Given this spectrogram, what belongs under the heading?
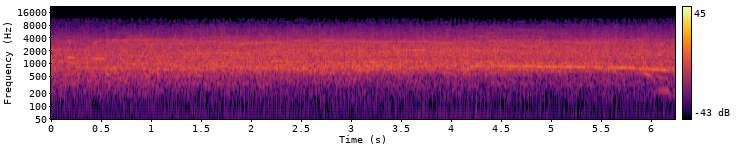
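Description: Crowd applause at the end of a 1997 US Open women's quarterfinal tennis match, a dense, steady wash of clapping from a large stadium audience that holds evenly for several seconds.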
